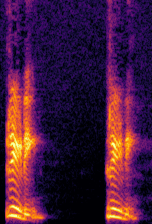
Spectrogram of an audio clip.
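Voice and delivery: "pretty" said as "priddy"; soft D for the T in "pretty". Shown as a demonstration. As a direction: tap the T in "pretty" American style. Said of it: "pronounce T like soft D".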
